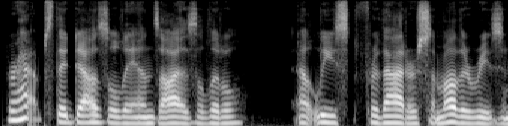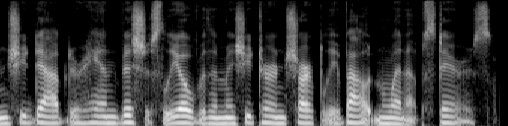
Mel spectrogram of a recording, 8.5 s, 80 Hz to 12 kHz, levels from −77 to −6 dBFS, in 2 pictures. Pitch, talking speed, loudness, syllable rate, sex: 170 Hz, 215 wpm, -18 LUFS, 5.6 syllables/s, female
